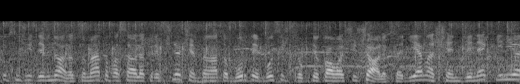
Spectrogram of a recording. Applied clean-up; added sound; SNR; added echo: none; Applause / Crowd; 7 dB; none.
